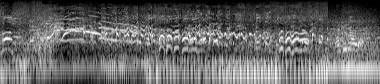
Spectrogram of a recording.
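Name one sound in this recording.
A man laughs loudly.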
